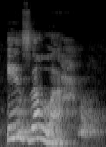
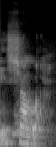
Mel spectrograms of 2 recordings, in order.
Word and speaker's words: exalar: o som de z esse x ele não sai na hora da nossa pronúncia a gente troca esse som pelo são do z exalar né não se não seria echala oxalá né e sim exalar quantas letrinhas nós temos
